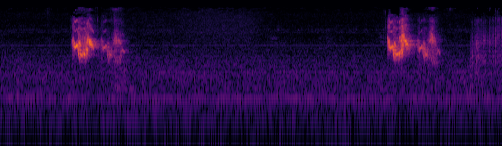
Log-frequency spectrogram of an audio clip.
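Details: Caged pet budgerigar addressing its toy friend, giving two brief, bright chirp bursts about two and a half seconds apart, each a quick squeaky flurry, in an otherwise quiet room.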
